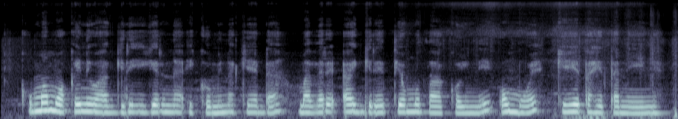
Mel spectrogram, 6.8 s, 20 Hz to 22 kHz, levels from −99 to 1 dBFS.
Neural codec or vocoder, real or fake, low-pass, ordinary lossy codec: vocoder, 44.1 kHz, 128 mel bands every 256 samples, BigVGAN v2; fake; 19.8 kHz; none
